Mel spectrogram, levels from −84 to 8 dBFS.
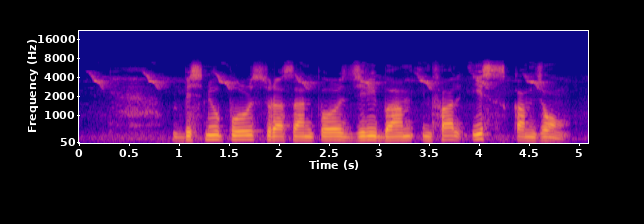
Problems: background sounds at intervals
